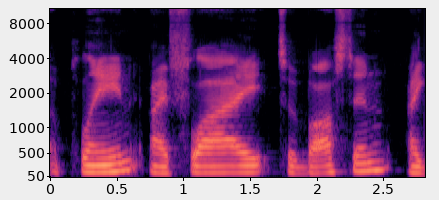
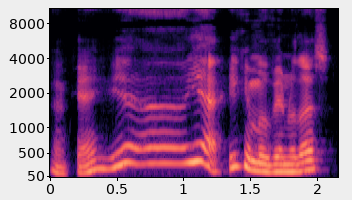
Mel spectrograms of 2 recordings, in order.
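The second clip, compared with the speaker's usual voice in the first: imitating mom, high pitched; 8 semitones higher than usual. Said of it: "She was like".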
